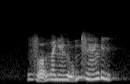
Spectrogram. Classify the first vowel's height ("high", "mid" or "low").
high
